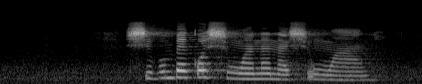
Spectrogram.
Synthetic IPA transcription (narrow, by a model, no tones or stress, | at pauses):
ʃiβumbɛkɔʃiŋwananaʃiŋwaːna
